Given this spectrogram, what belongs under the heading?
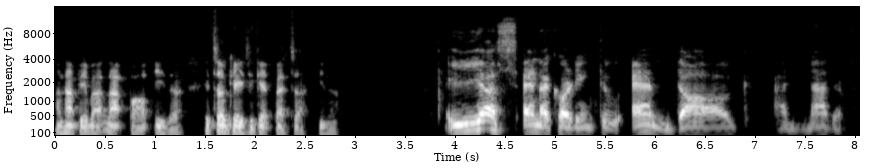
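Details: Adult male English writer, stammering since age five; stammer comes and goes, had speech therapy at 29; stuttering.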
